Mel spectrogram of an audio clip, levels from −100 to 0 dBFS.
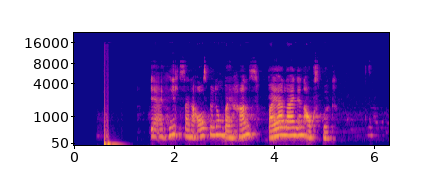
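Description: Nothing goes wrong anywhere in this bit of speech; there's no technical fault to point to at any moment.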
